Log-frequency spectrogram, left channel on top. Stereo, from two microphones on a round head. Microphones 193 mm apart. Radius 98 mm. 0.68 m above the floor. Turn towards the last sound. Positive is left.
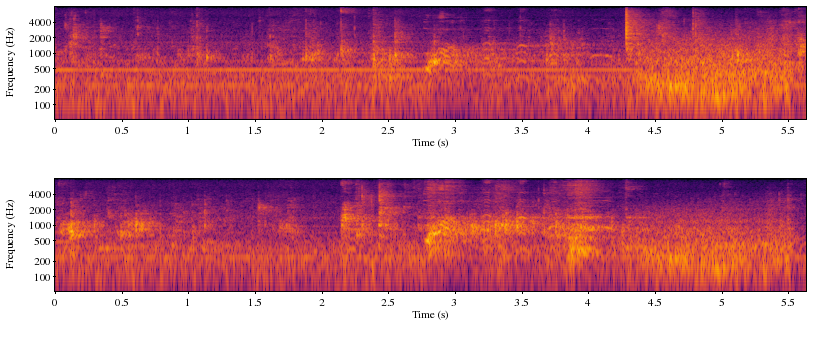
turn(degrees=25)  # may be behind; listen again after turning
